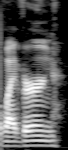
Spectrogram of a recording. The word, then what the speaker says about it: Wyvern: Wait, there is no I in there or Y at the end. It's a Wyvern. That's how it's pronounced, but I've never heard anybody call it a Wyvern.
